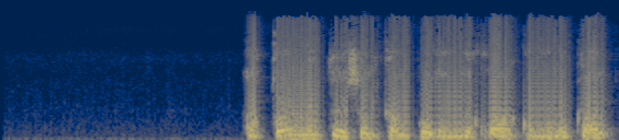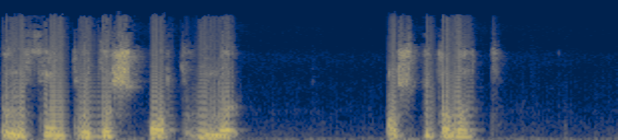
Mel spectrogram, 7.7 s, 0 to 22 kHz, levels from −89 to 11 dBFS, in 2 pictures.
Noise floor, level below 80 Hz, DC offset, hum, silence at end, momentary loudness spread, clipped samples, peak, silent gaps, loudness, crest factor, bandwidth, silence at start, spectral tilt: -55 dBFS; -30 dBFS; under 0.1%; none; 0.75 s; 6 LU; under 0.1%; 0 dBFS; none; -16 LUFS; 16 dB; 14.5 kHz; 1.55 s; -6 dB/octave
